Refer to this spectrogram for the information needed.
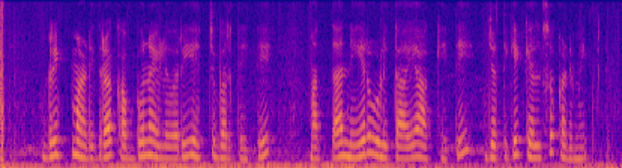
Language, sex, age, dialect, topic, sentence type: Kannada, female, 18-24, Dharwad Kannada, agriculture, statement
